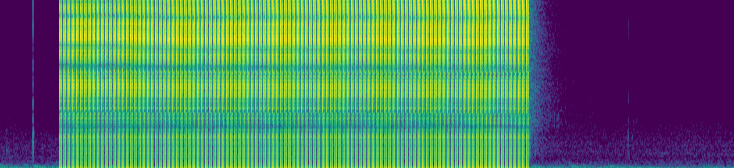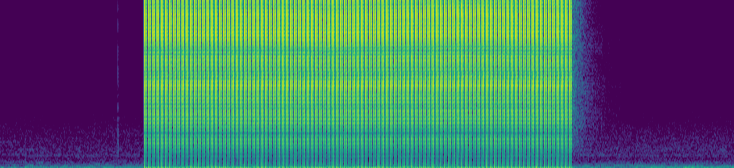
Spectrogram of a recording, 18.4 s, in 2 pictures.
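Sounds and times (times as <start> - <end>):
taser electroshock weapon: 0.8 - 6.8, 11.0 - 16.6.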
